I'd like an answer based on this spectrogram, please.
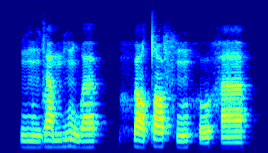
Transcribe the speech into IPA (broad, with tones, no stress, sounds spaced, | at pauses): ŋ ũ˩˧ ɡ l a˦ m b ũ˥˩ w ɐ˦ | h u˧˩˧ tˤ o˦ f ũ˩˧˩ h o˩˧˩ h a˦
